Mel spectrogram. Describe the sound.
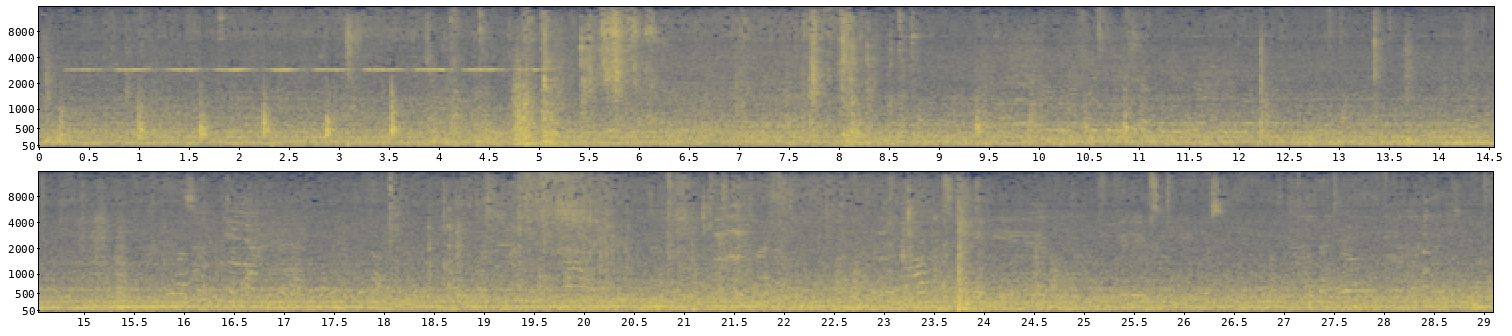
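Interior of a moving commuter train in Sydney, Australia, running between Newtown and Redfern stations: a steady low rumble with rhythmic clattering and occasional clicks and jolts, plus a brief high tone early on, while muffled voices murmur in the background.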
